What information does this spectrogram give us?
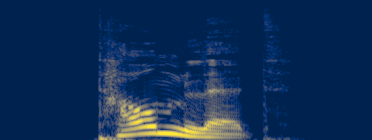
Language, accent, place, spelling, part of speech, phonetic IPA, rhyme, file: German, Germany, Berlin, taumlet, verb, [ˈtaʊ̯mlət], -aʊ̯mlət, De-taumlet.ogg
- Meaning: second-person plural subjunctive I of taumeln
